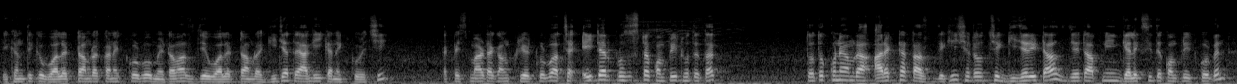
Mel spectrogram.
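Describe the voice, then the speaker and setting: A man's voice: fairly high pitch, very fast, slight background noise. A man narrating a screen tutorial step by step, instructive and mixing in English words. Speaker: tutorial presenter.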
